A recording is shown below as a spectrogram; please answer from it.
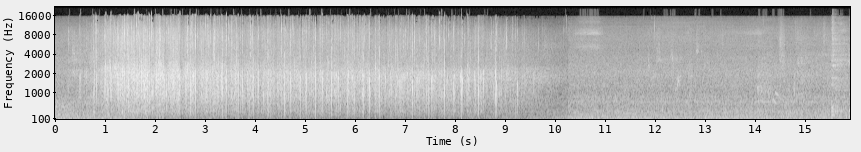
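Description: Broad, dense applause from a crowd at a graduation ceremony, loud and sustained for about ten seconds, then cutting off into a quieter room tone.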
